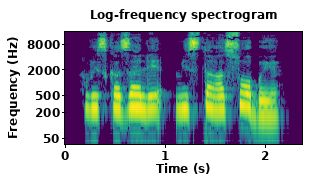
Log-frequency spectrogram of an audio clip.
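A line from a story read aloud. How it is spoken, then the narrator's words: Timid speech. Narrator (Russian): робко проговорила Вера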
